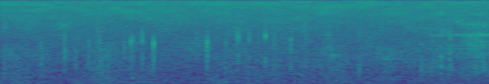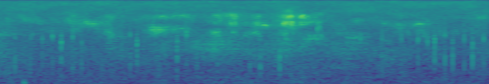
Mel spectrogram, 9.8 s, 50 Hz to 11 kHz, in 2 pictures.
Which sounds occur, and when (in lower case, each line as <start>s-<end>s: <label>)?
0.0s-9.7s: wind
0.3s-0.4s: sound effect
0.6s-1.0s: sound effect
1.2s-1.6s: sound effect
2.0s-3.6s: sound effect
4.1s-5.7s: sound effect
4.3s-5.1s: breathing
5.0s-6.0s: bird call
5.1s-5.2s: tap
6.1s-6.3s: sound effect
6.3s-8.5s: bird call
6.6s-6.8s: sound effect
6.8s-7.3s: breathing
7.2s-7.5s: sound effect
7.6s-7.8s: sound effect
8.6s-9.7s: sound effect
8.7s-9.2s: bird call
9.6s-9.7s: bird call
